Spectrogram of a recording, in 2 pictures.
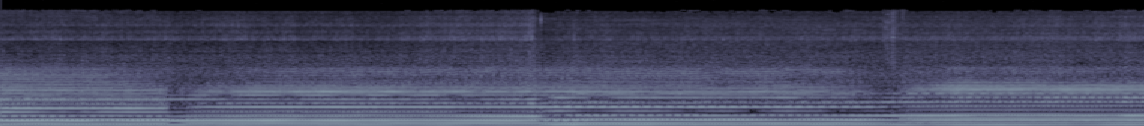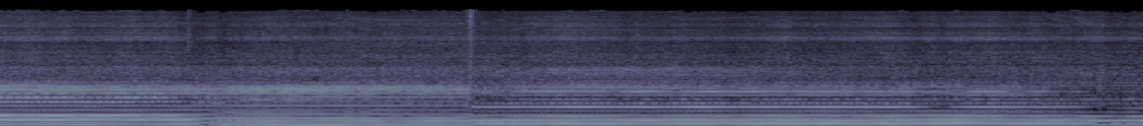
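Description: Bass flute and bass clarinet holding long, low, slurred notes together, moving to new pitches every two to three seconds.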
